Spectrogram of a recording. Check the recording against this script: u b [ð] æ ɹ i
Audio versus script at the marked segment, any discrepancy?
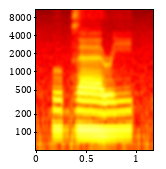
no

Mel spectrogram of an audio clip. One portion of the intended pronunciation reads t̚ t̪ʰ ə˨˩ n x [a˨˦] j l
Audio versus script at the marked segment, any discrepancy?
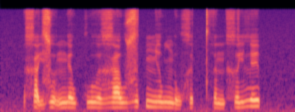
yes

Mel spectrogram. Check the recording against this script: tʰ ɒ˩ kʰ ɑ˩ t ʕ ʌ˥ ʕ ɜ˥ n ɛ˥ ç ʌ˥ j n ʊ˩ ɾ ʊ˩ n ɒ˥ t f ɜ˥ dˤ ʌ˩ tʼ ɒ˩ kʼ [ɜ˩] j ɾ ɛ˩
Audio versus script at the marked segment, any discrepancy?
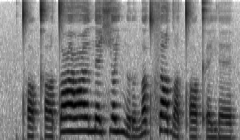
yes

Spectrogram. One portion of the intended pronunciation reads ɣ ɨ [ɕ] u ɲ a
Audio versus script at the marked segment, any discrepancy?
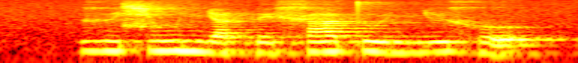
no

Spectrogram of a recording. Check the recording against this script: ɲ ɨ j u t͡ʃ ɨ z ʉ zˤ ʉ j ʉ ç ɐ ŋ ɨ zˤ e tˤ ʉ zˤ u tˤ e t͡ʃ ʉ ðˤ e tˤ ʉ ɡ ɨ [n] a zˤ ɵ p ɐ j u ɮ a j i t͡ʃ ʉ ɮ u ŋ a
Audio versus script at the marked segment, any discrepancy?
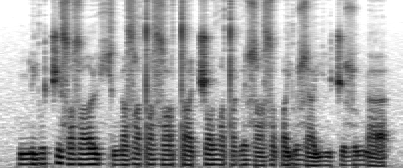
yes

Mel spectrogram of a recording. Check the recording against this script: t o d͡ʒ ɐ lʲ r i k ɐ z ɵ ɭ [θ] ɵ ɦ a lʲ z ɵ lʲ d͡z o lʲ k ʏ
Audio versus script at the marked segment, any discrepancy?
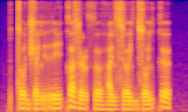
no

